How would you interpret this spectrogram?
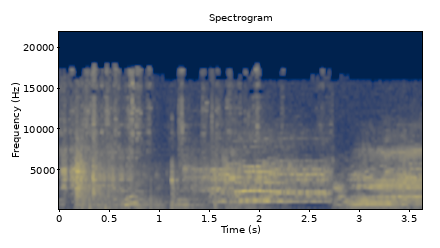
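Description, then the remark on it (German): Several young goats bleat loudly and insistently as schoolchildren try to catch them at the Lindenthal zoo in Cologne, Germany, their wavering, high-pitched cries overlapping and stretching out, with a lively scramble of children's voices mixed in. “Doch das Fangen ist gar nicht so einfach. Immer wieder versuchen die kleinen Ziegen,”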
